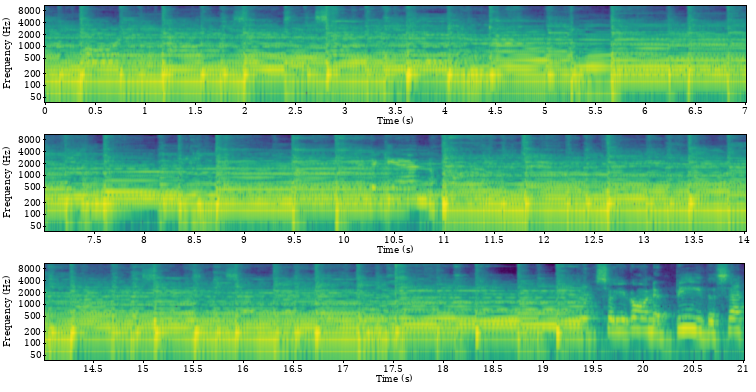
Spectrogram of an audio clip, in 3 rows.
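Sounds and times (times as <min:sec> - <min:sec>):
acoustic guitar strumming: 0:00.0 - 0:21.0.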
